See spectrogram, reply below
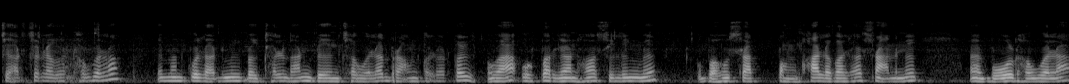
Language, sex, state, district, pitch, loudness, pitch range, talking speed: Bhojpuri, male, Uttar Pradesh, Varanasi, 155 Hz, -29 LUFS, 145-165 Hz, 170 wpm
